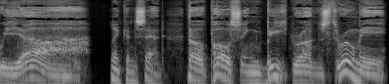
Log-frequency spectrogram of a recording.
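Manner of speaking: low and slow, laid back; deep, slow soul man voice. Acted. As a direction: croon it like a soul singer. Lincoln character voice.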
